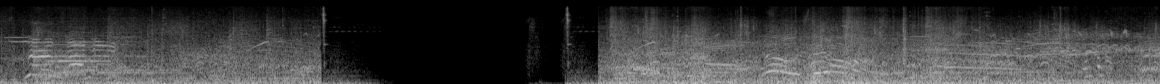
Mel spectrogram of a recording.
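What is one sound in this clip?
Swords clash in a close fight.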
